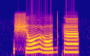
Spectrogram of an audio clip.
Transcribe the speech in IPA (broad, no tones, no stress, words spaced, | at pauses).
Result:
ʃɔ ɣɔdkã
